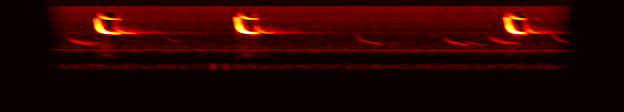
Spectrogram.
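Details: A bat's ultrasonic calls, picked up in a garden and made audible by a zero-crossing bat detector, come through as brief, sharply falling chirps at irregular intervals over a faint steady electronic tone.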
